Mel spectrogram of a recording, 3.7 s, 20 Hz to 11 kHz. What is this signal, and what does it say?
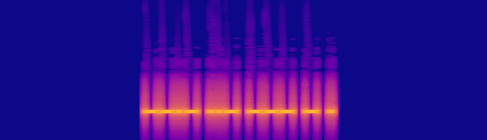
Morse code, heard as a keyed tone, about 40 wpm, 700 Hz. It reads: QUOTE
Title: Top 1751-2000 Words 40wpm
